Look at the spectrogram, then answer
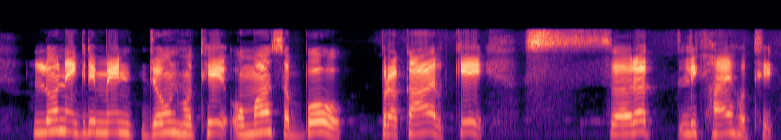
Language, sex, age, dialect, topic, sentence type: Chhattisgarhi, female, 36-40, Western/Budati/Khatahi, banking, statement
